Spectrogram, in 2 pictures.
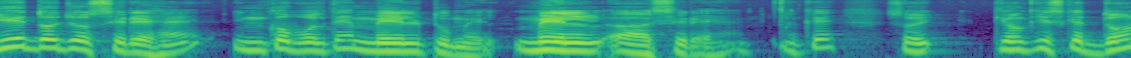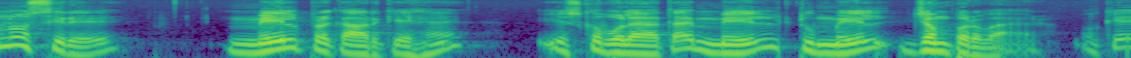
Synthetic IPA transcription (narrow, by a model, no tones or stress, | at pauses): jed̪oːd͡ʒoːsɪɾeɦɛ̃ɪnkoboːlt̪eɦɛ̃meːlʈumḛːlmeːlsɪɾḛɦɛ̃oːke | so | kjõːk̬iɪsked̪oːnõsɪɾe | meːlpɾɐkaːɾkeɦɛ̃ | ɪskoboːlad͡ʒaːt̪aɦɛmeːlʈumeːld͡ʒɐ̃mpəɾʋa̰ːjə̰ɾ | oːke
